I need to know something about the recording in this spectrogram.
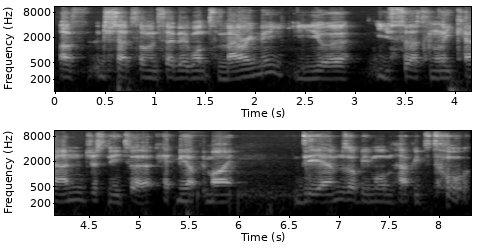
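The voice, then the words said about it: English accent. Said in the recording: “everyone likes that English accent”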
